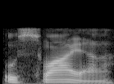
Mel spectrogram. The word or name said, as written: Ushuaia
